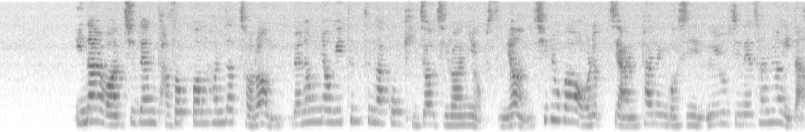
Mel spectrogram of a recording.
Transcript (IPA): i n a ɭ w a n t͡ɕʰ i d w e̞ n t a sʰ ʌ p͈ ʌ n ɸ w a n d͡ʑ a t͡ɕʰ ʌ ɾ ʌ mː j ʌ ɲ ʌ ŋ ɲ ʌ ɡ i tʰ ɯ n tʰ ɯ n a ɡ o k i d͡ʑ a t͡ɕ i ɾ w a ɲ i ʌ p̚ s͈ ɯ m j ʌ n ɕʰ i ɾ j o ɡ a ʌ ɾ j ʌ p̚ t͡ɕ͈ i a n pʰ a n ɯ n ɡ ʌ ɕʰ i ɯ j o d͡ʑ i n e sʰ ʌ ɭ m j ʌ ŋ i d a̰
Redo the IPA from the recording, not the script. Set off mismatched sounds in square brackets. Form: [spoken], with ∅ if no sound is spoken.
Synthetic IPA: i n a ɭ w a n t͡ɕʰ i d w e̞ n t a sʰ ʌ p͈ ʌ n ɸ w a n d͡ʑ a t͡ɕʰ ʌ ɾ ʌ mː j ʌ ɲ ʌ ŋ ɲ ʌ ɡ i tʰ ɯ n tʰ ɯ n a ɡ o k i d͡ʑ [ʌ] t͡ɕ i ɾ w a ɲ i ʌ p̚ s͈ ɯ m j ʌ n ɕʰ i ɾ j o ɡ a ʌ ɾ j ʌ p̚ t͡ɕ͈ i a n [tʰ] a n ɯ n ɡ ʌ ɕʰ i ɯ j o d͡ʑ i n e sʰ ʌ ɭ m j ʌ ŋ i d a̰

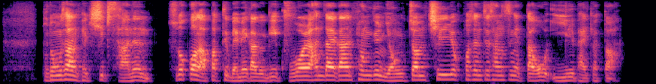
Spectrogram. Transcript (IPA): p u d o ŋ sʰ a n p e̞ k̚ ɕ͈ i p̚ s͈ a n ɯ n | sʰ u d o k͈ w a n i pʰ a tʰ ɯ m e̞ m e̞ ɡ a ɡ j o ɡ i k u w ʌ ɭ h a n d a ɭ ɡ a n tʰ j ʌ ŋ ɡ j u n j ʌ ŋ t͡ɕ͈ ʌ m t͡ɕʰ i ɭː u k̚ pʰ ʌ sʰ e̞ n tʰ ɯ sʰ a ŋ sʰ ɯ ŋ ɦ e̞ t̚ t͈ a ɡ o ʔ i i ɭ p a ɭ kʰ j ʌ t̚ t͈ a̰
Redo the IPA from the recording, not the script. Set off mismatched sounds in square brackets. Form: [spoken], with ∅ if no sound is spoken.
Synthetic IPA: p u d o ŋ sʰ a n p e̞ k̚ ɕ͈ i p̚ s͈ a n ɯ n | sʰ u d o k͈ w [ʌ] n [a] pʰ a tʰ ɯ m e̞ m e̞ ɡ a ɡ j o ɡ i k u w ʌ ɭ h a n d a ɭ ɡ a n [pʰ] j ʌ ŋ ɡ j u n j ʌ ŋ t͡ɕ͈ ʌ m t͡ɕʰ i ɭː u k̚ pʰ ʌ sʰ e̞ n tʰ ɯ sʰ a ŋ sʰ ɯ ŋ ɦ e̞ t̚ t͈ a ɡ o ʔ i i ɭ p a ɭ kʰ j ʌ t̚ t͈ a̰

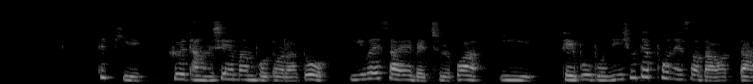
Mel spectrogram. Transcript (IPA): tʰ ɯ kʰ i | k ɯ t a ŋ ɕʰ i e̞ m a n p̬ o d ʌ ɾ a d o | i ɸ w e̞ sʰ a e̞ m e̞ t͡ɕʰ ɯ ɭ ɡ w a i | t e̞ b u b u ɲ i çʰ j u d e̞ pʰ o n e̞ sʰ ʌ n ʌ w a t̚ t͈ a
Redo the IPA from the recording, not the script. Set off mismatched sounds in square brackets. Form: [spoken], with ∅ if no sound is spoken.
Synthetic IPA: tʰ ɯ kʰ i | k ɯ t a ŋ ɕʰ i e̞ m a n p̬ o d ʌ ɾ a d o | i ɸ w e̞ sʰ a e̞ m e̞ t͡ɕʰ [u] ɭ ɡ w a i | t e̞ b u b u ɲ i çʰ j u d e̞ pʰ o n e̞ sʰ ʌ n [a] w a t̚ t͈ a

